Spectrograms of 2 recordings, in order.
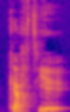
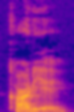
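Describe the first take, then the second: First: It is said with a French pronunciation. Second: It is said with an American pronunciation. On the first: "In French, this is pronounced Cartier" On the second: "In American English, it's Cartier"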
